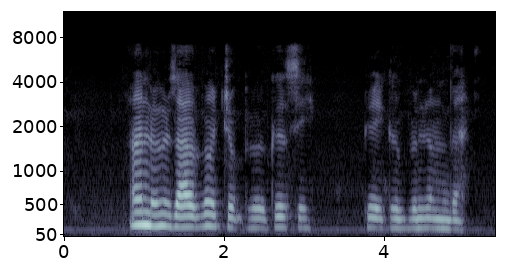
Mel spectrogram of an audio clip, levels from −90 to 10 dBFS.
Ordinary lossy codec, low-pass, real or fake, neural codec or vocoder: MP3, 64 kbps; 7.2 kHz; fake; codec, 16 kHz, 2 kbps, FunCodec, trained on LibriTTS, 25 frames a second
